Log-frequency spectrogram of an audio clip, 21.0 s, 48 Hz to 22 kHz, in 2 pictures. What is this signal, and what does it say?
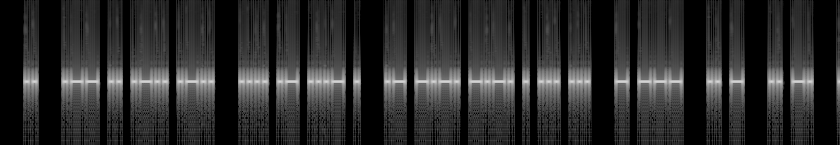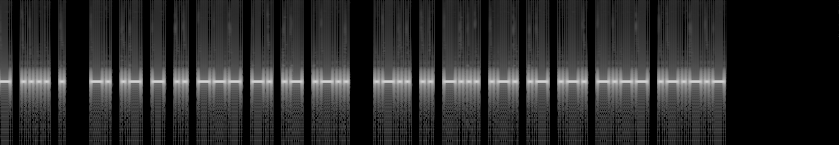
Morse code, heard as a keyed tone, about 25 wpm, 700 Hz. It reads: I WILL HAVE ACCESS TO IT IN THE NATIONAL LIBRARY.
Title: Sentences from Top 1000 Words - Review Part 4 - 25wpm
